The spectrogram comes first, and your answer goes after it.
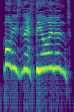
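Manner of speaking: high, loud alarmed cry; panicked cry. Acted. Mother discovering her daughter gone, panicked cry. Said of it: "cried Ginger".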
